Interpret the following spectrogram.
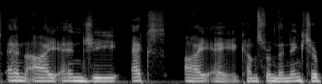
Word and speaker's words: Ningxia: Oh, you're saying ninja? How do you spell that? Ningxia. It's Ningxia.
